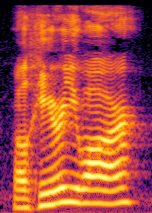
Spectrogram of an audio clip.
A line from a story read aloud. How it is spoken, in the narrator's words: he exclaimed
